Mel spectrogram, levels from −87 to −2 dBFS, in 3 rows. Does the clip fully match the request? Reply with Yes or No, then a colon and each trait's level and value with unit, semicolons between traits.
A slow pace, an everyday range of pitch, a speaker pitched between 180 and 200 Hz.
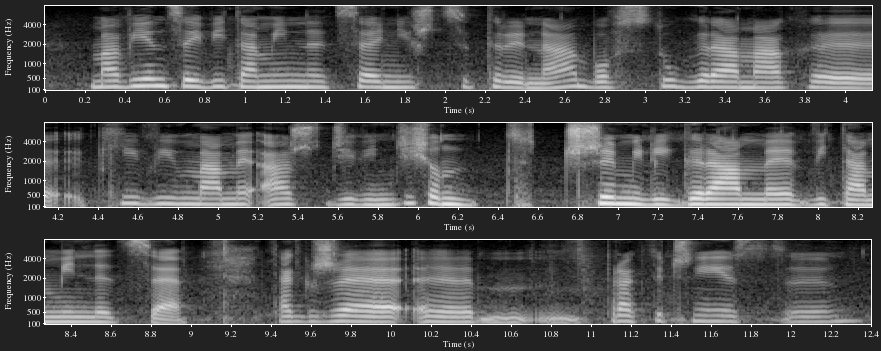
No: slow, 105 wpm; narrow, 2.2 semitones; high, 190 Hz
